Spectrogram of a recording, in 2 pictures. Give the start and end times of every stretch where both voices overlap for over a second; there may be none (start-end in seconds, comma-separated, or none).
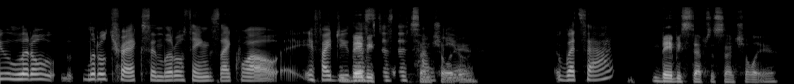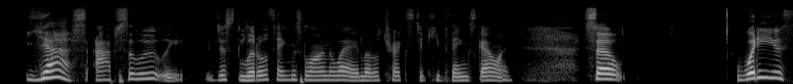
3.5-4.7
